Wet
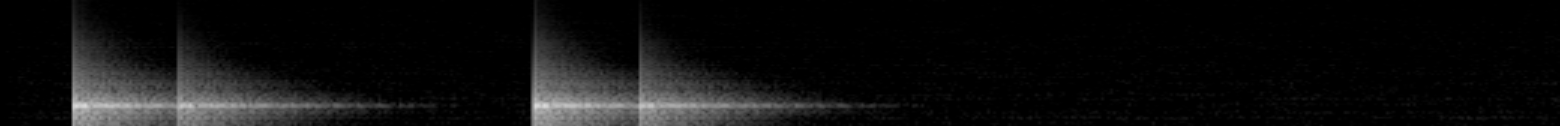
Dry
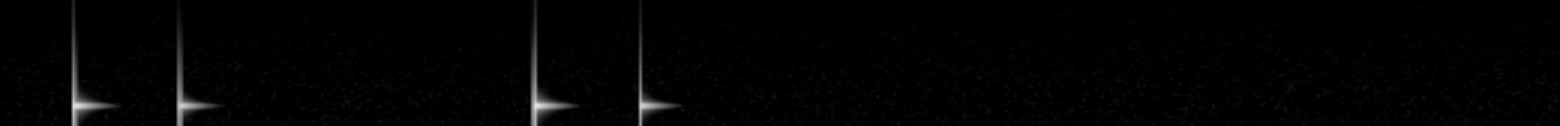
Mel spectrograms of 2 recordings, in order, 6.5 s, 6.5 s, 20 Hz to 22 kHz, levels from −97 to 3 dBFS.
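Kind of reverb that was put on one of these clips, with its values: FDN reverb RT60 1 s, low-frequency decay 0.85×, high-frequency decay 0.65×, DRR -2.5 dB; gain -4.5 dB

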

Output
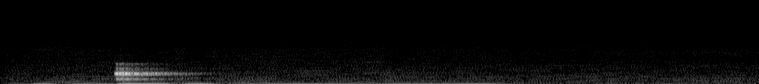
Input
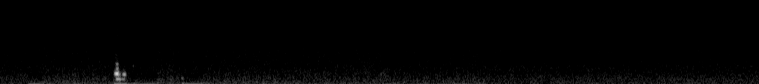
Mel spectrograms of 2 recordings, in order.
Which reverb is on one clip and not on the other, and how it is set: spring tank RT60 1.2 s, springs 30/49 ms, chirp 70 ms, DRR -5.5 dB; gain -1.5 dB

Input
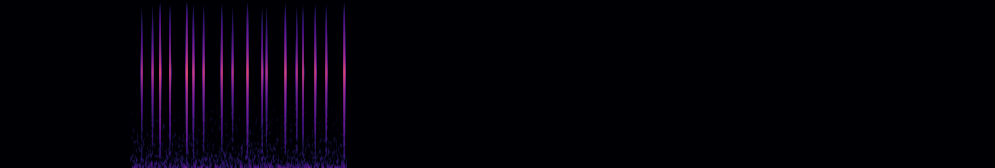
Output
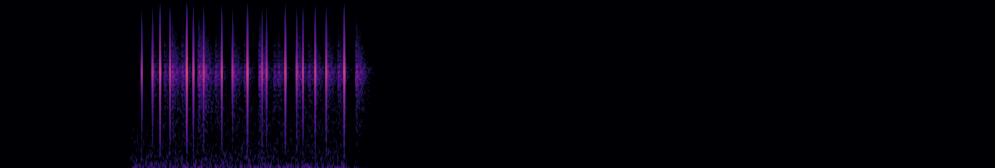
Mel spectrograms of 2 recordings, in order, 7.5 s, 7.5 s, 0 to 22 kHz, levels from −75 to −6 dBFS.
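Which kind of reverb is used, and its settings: plate-style reverb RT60 0.51 s, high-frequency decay 0.6×, pre-delay 80 ms, DRR 8.5 dB; gain -1 dB

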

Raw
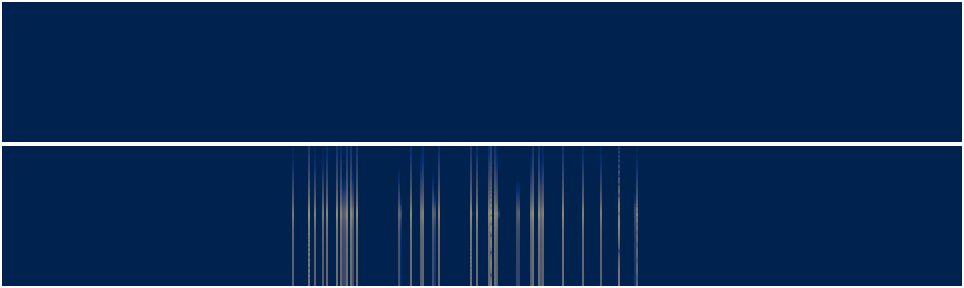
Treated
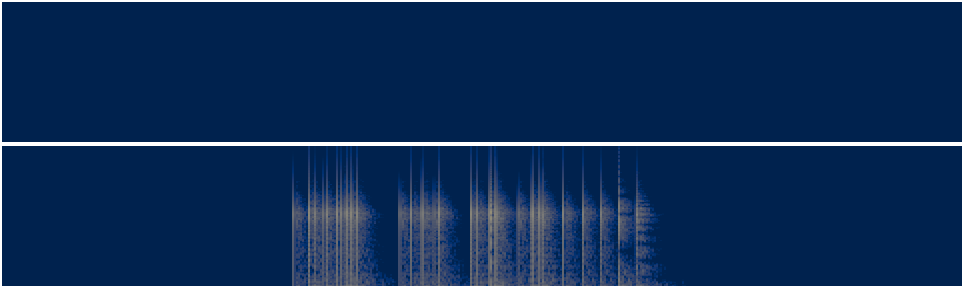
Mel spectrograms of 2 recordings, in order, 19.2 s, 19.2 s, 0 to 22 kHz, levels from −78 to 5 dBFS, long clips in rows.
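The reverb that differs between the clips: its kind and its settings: shoebox room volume 1000 m³, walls furnished, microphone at 0.97 m; gain -2.5 dB

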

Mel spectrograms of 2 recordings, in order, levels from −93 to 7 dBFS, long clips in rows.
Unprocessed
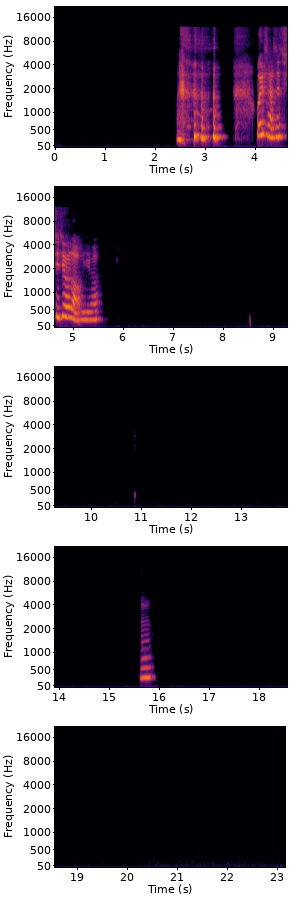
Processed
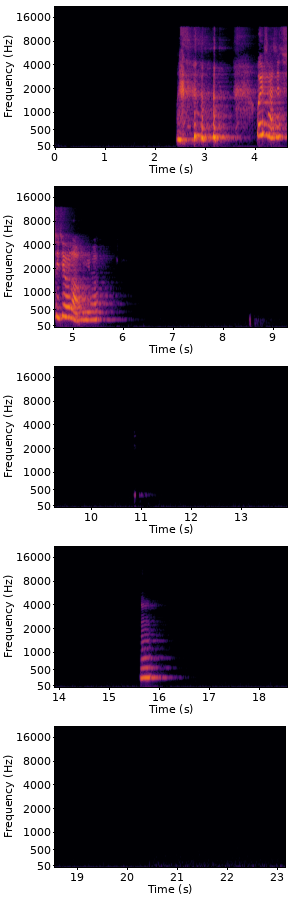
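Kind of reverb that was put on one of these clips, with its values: plate-style reverb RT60 0.91 s, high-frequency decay 0.85×, pre-delay 85 ms, DRR 11.5 dB; gain -2.5 dB

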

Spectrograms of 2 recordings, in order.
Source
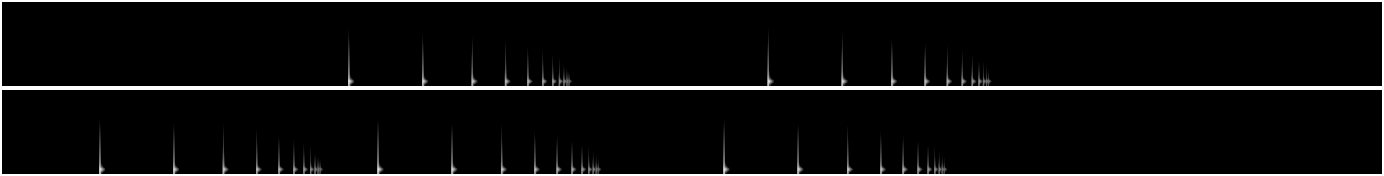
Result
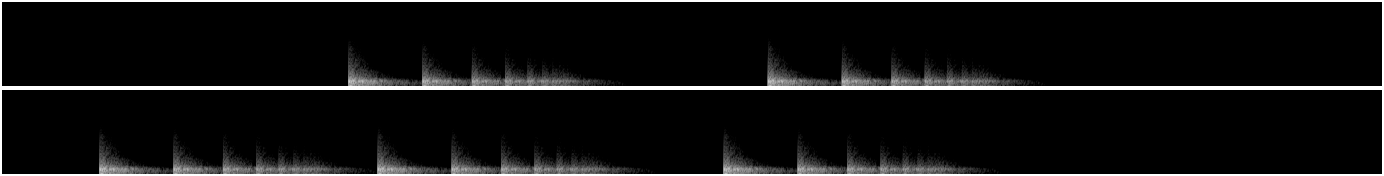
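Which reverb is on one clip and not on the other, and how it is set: shoebox room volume 100 m³, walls mixed, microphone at 1.7 m; gain -9.5 dB

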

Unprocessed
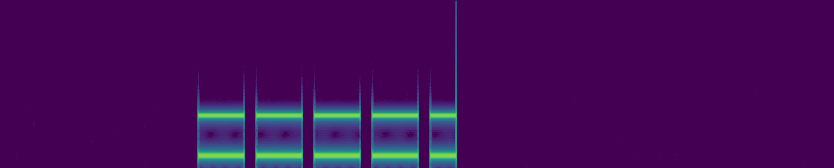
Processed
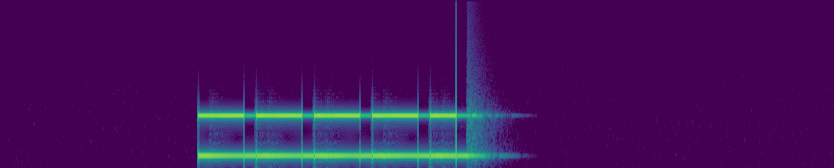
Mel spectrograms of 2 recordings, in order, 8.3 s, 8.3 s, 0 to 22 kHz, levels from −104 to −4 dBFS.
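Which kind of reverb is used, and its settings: plate-style reverb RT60 0.61 s, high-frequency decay 0.85×, pre-delay 0.105 s, DRR 8 dB; gain +1.5 dB

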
